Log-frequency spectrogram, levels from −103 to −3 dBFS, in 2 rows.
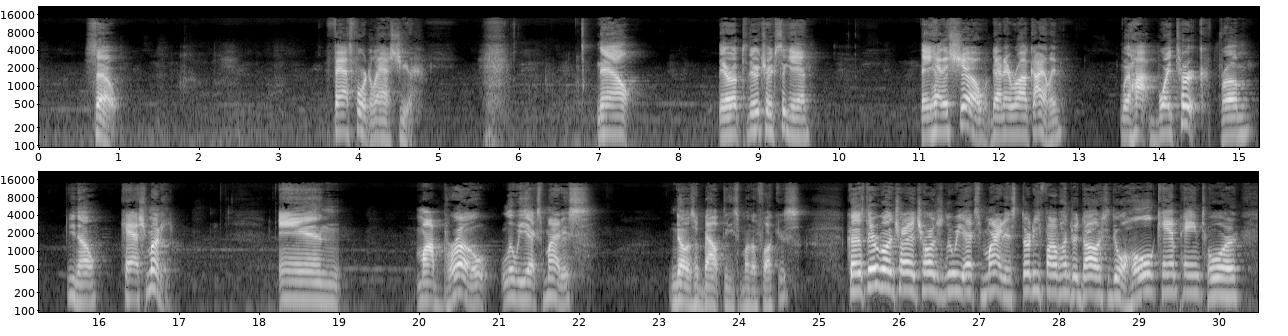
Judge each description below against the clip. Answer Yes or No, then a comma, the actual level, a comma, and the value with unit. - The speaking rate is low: Yes, slow, 115 wpm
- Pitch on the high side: No, medium, 160 Hz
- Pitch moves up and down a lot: Yes, wide, 5.8 semitones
